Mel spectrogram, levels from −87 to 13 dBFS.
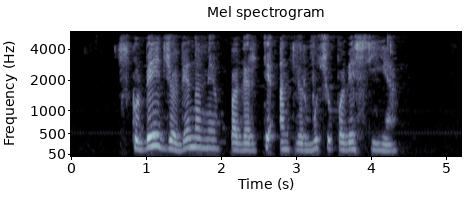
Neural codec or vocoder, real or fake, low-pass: none; real; 5.4 kHz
